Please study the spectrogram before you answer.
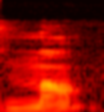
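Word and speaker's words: -ment: In French we use ment, M-E-N-T. The en sound is made by the E and the N together. En, and the T is silent, always.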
